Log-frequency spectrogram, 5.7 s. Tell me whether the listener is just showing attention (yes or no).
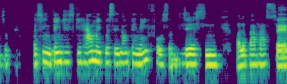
no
